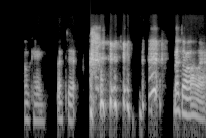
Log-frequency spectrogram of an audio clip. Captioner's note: laughing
